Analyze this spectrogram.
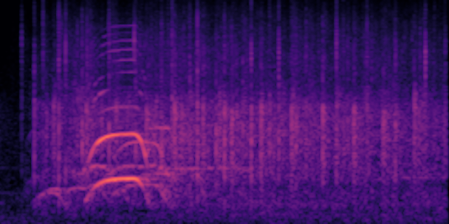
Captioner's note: audience applauding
